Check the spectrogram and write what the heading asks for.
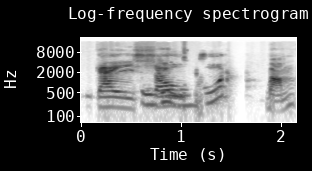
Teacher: cái tiếng cuốc có nguyên âm đầu uo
